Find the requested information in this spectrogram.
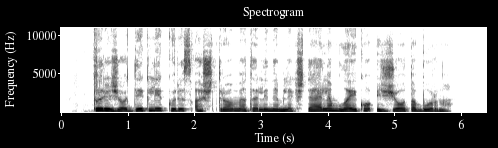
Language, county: Lithuanian, Marijampolė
